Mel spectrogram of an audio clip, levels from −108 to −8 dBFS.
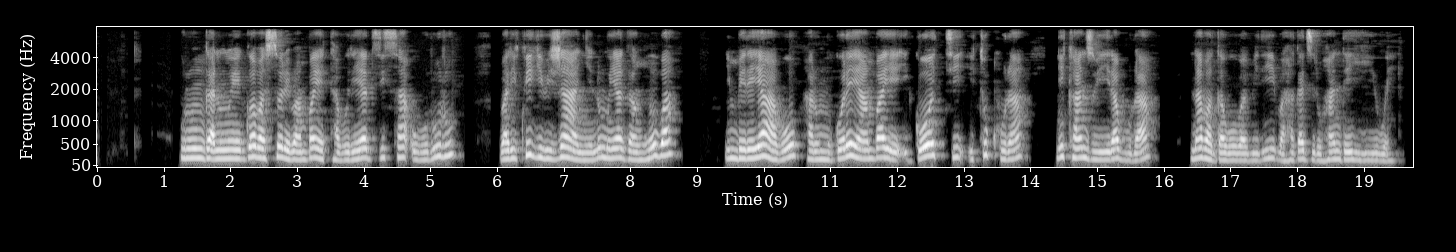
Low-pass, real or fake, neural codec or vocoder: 7.2 kHz; real; none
